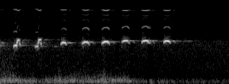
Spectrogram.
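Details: Female osprey at a nest in Hellgate Canyon, Missoula, Montana, on 10 September 2018, asking the male for his fish. She gives eight sharp whistled chirps at a steady pace over a soft low rumble.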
